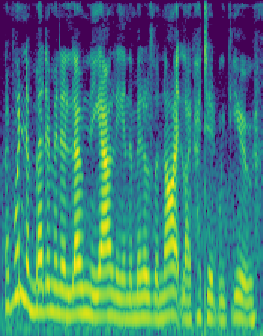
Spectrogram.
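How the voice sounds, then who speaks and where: A woman's voice: medium pitch, fast, fairly bright tone, slight background noise, close to an everyday voice. An actress playing an eager, nervous young female reporter in an audio drama, chatty and hesitant. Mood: earnest. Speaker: voice actor.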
